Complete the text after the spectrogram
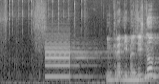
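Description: A game alarm blares for an emergency meeting.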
